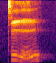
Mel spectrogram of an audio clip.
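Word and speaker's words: ته: To pronounce it, we pronounce T-A-H.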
